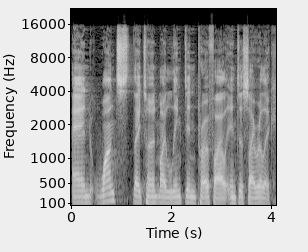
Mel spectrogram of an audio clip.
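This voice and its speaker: The speaker is a man with an Australian accent. His pitch is medium. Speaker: tech security executive. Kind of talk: fireside chat.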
